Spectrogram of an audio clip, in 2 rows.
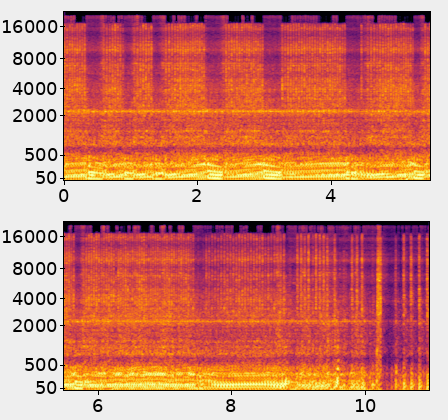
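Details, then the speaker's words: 1972 Volvo 145 four-cylinder after reconnecting missing plug wires: uneven, lumpy idle with a wandering beat and irregular stumbles, running on all 4 cylinders surprisingly well but upset by a major vacuum leak. "that actually runs surprisingly well. Got a major vacuum leak, that's shocking. Runs now on 4 cylinders."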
